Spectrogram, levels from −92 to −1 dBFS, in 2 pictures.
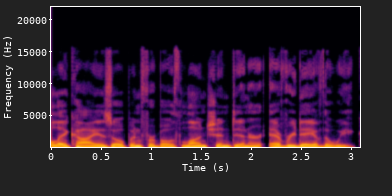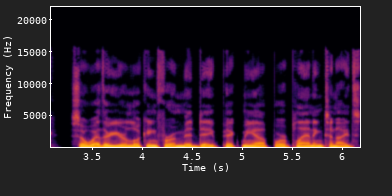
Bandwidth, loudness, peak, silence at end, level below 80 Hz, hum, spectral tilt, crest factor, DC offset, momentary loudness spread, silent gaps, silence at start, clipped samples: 15 kHz; -17 LUFS; -4 dBFS; 0 s; -40 dBFS; none; -8.5 dB/octave; 12 dB; under 0.1%; 4 LU; none; 0 s; under 0.1%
